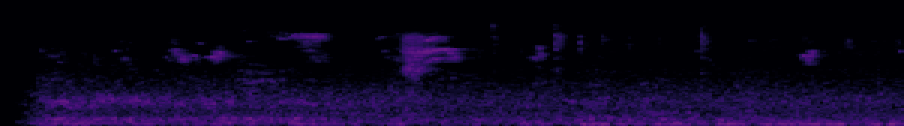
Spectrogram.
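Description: Small birds in a flock calling faintly: scattered short high chirps and ticks, the loudest nearly three seconds in.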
